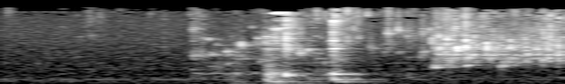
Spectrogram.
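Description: A bathroom basin tap being opened, with two soft knocks from the handle, then water running steadily from the tap into a porcelain sink, starting near the end.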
